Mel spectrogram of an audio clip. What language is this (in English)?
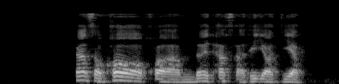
Thai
